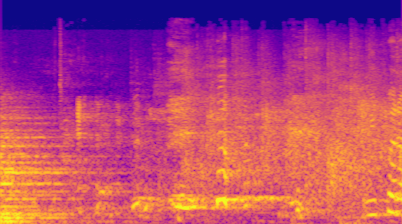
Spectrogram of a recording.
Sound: band members laughing; audience clapping

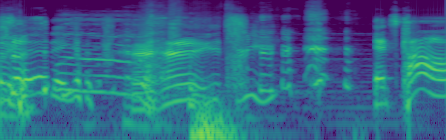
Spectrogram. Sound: laughter

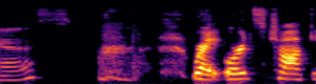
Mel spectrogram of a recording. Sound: laughs

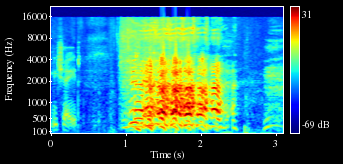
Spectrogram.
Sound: laughter

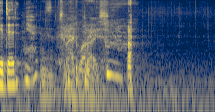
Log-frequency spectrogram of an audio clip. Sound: murmuring in agreement

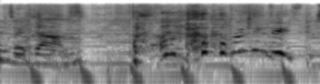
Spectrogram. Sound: laughs

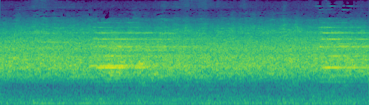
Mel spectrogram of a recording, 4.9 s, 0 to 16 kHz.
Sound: chime 4; chime 5; chime 6

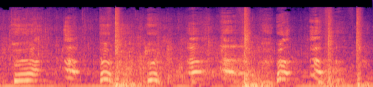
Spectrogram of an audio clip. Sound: screaming

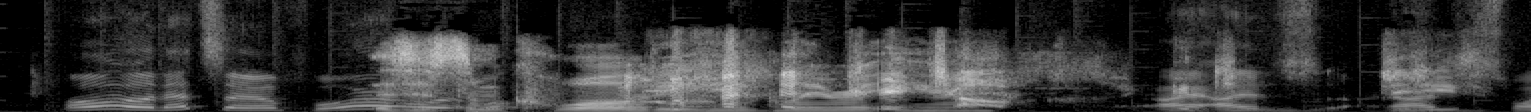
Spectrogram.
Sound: laughs

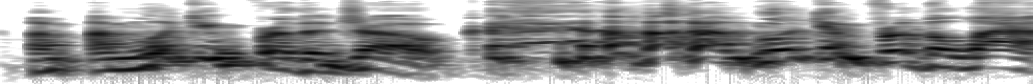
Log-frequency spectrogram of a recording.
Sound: laughs

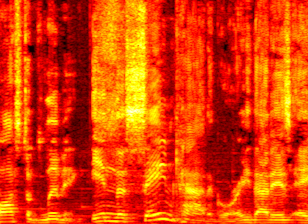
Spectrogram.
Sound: graphics swish

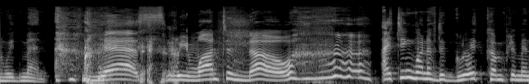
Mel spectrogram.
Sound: laughs

